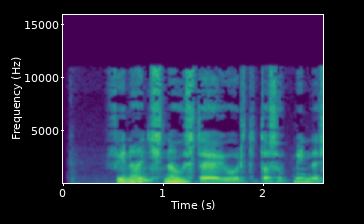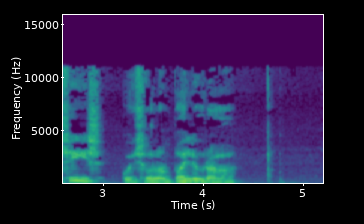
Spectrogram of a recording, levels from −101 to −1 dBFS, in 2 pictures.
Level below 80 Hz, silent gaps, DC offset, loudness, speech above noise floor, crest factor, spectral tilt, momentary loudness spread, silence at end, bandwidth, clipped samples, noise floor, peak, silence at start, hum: -62 dBFS; none; under 0.1%; -23 LUFS; 38 dB; 18 dB; -4 dB/octave; 10 LU; 0.9 s; 11.5 kHz; under 0.1%; -61 dBFS; -6 dBFS; 0.45 s; none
